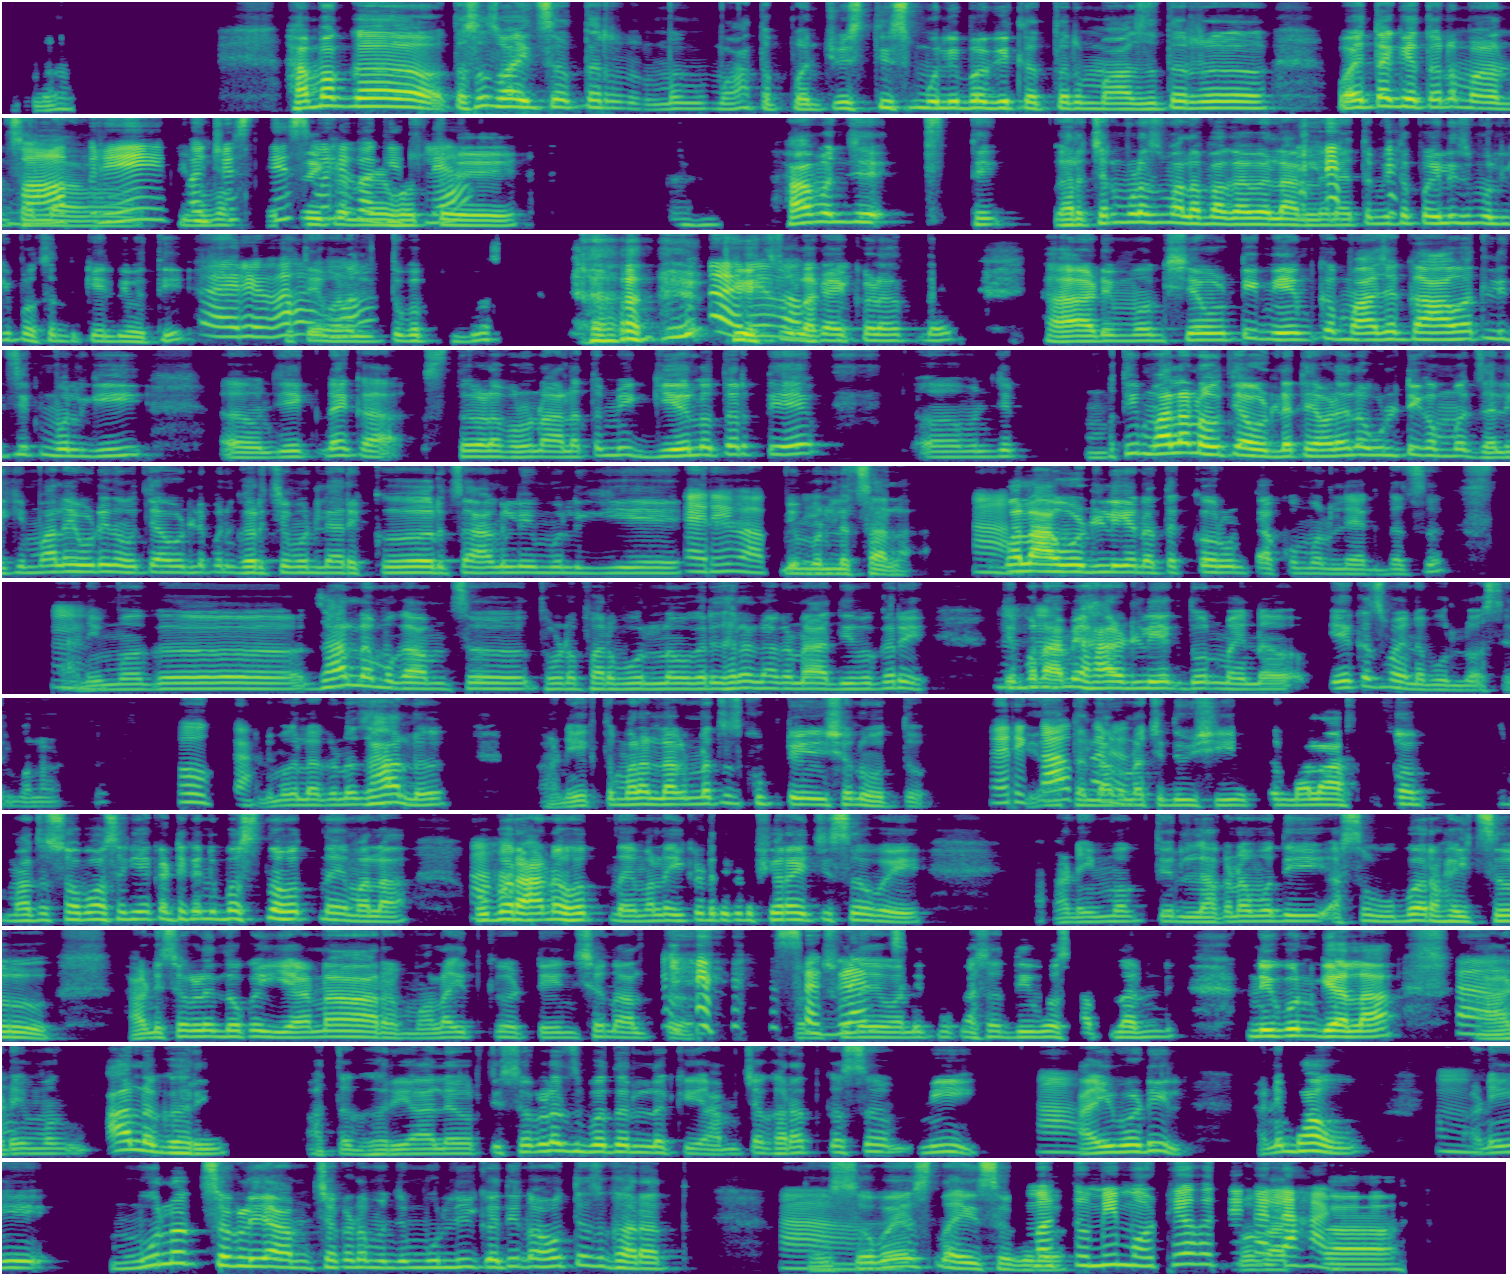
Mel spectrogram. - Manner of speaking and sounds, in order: other noise; surprised: "बापरे!"; laughing while speaking: "पंचवीस-तीस मुली बघितल्या?"; tsk; laugh; laughing while speaking: "अरे वाह! मग?"; laugh; laughing while speaking: "हे तुला काही कळत नाही"; laughing while speaking: "अरे बापरे!"; other background noise; laugh; laughing while speaking: "सगळ्याचं?"; "आल होतं" said as "आलतं"; laughing while speaking: "हां"
- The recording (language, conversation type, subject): Marathi, podcast, लग्नानंतर आयुष्यातले पहिले काही बदल काय होते?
